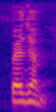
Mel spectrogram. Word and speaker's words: pageant: अगला है पेजेंट। देखिए ये PAGEANT, PAGEANT, ये लिखा है पेजेंट, पेजेंट टाइप का लिखा ना, लेकिन जो टी है ये साइलेंट है, टी साइलेंट लेटर है, इसको नहीं पढ़ेंगे।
